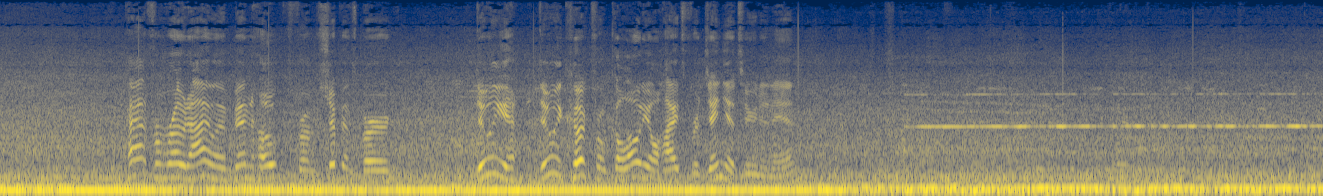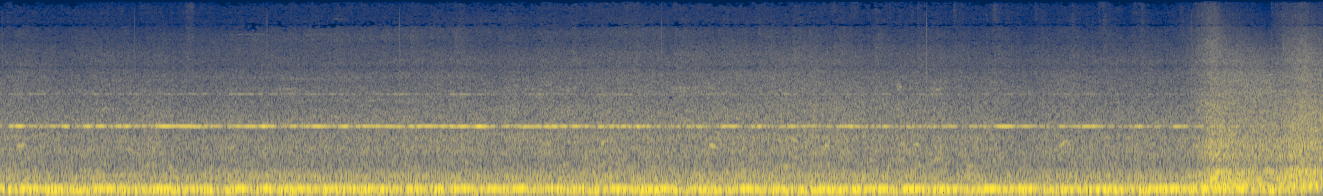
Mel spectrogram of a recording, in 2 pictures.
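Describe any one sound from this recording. A large engine idles with a deep, loud rumble in a big echoing hall.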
